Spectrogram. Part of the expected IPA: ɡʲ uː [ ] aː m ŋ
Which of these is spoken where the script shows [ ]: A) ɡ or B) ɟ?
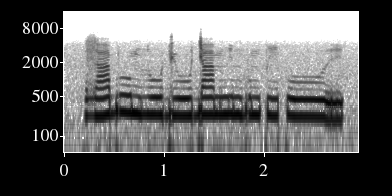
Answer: B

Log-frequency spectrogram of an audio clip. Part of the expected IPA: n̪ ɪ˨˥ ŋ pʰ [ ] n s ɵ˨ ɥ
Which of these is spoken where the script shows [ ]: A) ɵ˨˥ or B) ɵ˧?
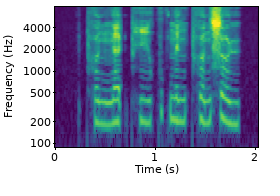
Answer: A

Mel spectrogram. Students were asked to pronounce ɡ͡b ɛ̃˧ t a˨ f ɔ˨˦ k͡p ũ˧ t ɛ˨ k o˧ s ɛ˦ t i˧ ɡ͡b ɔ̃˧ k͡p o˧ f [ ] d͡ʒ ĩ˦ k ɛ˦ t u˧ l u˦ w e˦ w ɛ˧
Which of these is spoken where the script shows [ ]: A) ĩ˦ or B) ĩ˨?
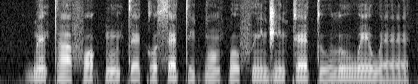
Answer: A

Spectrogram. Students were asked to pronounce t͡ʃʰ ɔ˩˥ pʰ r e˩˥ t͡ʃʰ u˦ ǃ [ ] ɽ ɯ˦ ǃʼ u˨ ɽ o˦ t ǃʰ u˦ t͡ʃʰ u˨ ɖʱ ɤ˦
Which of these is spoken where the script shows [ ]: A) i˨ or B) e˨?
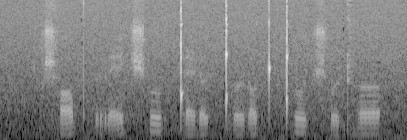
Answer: B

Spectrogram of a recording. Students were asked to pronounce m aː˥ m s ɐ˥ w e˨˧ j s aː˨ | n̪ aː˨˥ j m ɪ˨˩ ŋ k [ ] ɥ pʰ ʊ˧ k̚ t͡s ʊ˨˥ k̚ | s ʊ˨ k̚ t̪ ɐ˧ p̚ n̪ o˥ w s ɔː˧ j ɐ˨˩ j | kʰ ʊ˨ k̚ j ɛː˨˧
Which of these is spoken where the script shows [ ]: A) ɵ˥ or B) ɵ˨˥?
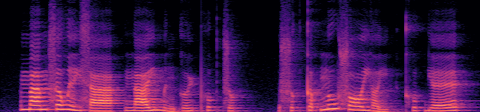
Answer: B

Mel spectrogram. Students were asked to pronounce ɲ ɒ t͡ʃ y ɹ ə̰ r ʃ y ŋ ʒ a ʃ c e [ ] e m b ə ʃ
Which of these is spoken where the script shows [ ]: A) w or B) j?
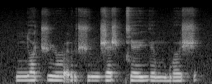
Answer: B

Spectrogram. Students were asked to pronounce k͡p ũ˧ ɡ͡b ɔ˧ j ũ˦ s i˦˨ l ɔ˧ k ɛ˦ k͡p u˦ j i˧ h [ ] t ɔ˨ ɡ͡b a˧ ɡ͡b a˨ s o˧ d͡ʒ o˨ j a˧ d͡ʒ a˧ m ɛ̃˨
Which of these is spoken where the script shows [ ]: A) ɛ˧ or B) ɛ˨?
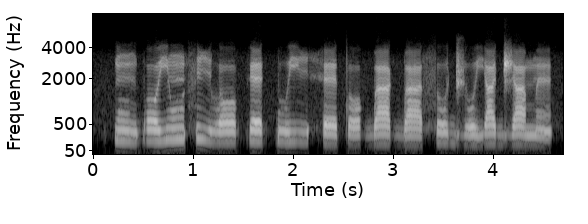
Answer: A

